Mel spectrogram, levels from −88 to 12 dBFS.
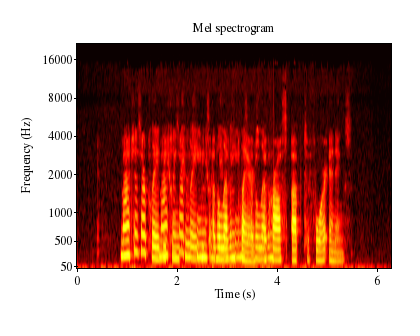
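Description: From 1.62 s to 3.92 s the speech carries a doubled audio track. A second full-band copy trails the original by about 0.7 s, roughly 5 dB quieter. It has no decay or room colour. It starts and stops abruptly. Likely a slower capture path recording twice.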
